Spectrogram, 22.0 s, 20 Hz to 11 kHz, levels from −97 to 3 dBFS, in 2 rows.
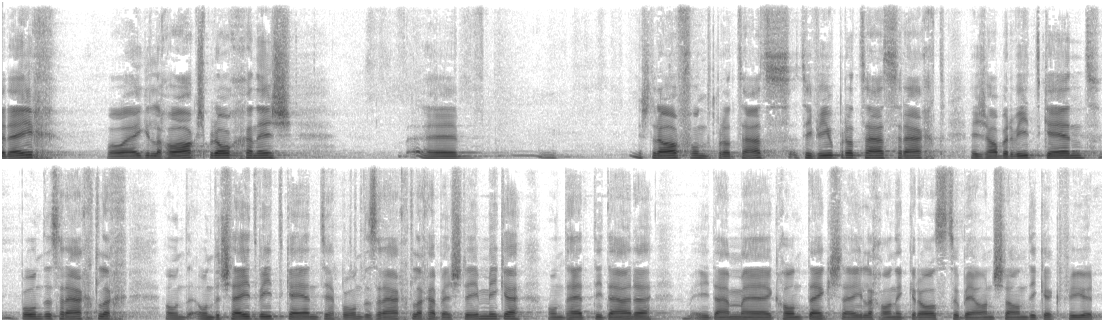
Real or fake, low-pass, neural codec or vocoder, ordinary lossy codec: real; none; none; none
